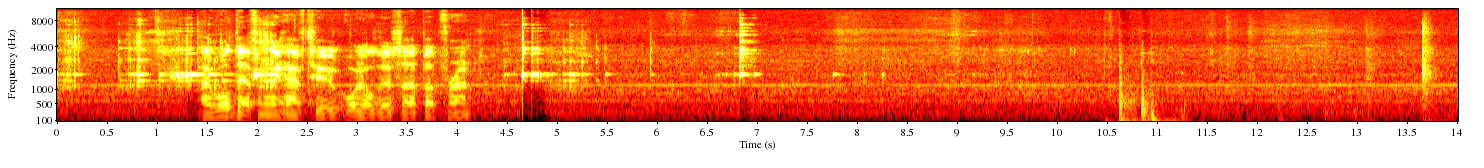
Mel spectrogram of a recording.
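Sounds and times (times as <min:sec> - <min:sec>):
metal vise parts clinking: 0:00.0 - 0:03.6, 0:04.2 - 0:07.1, 0:07.7 - 0:08.4.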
